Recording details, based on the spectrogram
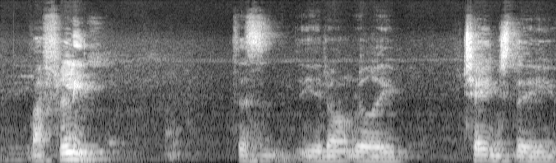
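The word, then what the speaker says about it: מפליא: The Aleph is silent at the end of Mafli. Mafli.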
